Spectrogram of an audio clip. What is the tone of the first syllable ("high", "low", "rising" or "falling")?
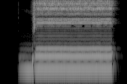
high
